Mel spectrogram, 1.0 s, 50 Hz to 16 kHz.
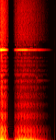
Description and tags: STAB 005 mastered 16 bit
An electronic percussive stab. Sounds like an industrial bell sound with some gated reverb on it. Created with Metaphysical Function from Native Instruments. Further edited using Cubase SX and mastered using Wavelab.
electronic, industrial, percussion, short, stab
